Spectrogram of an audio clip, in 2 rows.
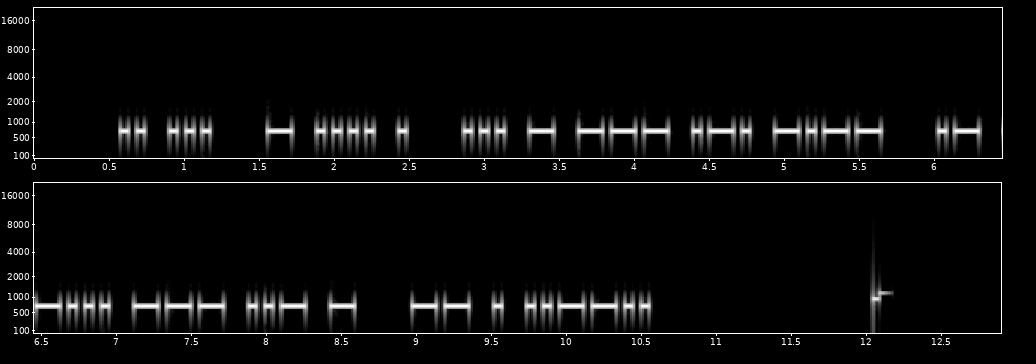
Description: Morse code, heard as a keyed tone, about 22 wpm, 700 Hz. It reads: IS THE STORY ABOUT ME?
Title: Sentences from Top 1000 Words - Review Part 1 - 22wpm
